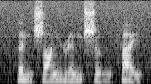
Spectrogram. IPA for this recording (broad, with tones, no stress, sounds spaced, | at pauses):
ə˥˩ n ʂ ɑ˧˥ ŋ ɻ ə˧˥ n ʂ ɤ˨˩ ŋ f a˥˩ ɪ̯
